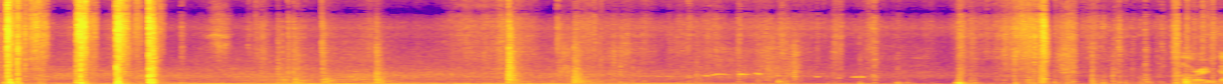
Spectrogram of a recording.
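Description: Cardboard boxes and heavy bound books being handled and set down: a quick run of sharp knocks in the first second and a half, then a few scattered thuds. A low steady rumble runs under them for several seconds in the first half.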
